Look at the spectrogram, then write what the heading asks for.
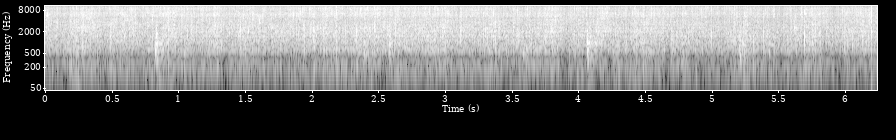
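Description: Bacon and sausage stuffing mixture with spinach sizzling steadily in a frying pan on a portable butane burner while a wooden spatula stirs it, with a few light scrapes against the pan.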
